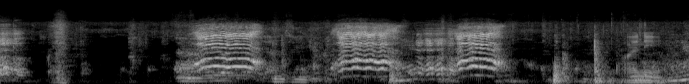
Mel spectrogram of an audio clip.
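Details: Goat suffering from flu and cough during home treatment gives three strong quavering bleats in close succession mid-clip, with a man's speech and handling noises before and after.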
